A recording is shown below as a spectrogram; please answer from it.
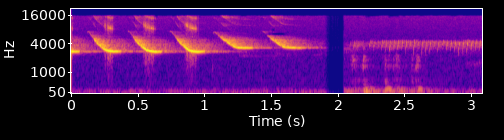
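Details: Canary bait song for stirring a male to sing: five loud, descending whistled notes spaced about a third of a second apart. A sudden break follows, then a quieter steady tone over low background noise.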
